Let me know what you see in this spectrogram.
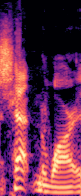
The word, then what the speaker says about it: Chat Noir: Chat Noir is Chat Noir. it's basically means the black cat in French.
